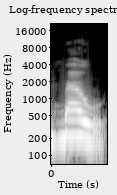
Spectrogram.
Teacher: a u pada kata kerbau Ai pada kata santai sementara itu gabungan vokal au pada bau bukan diftong karena menghasilkan dua bunyi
